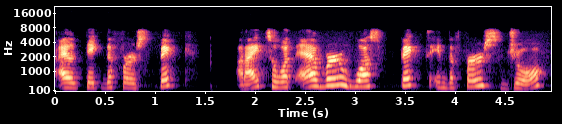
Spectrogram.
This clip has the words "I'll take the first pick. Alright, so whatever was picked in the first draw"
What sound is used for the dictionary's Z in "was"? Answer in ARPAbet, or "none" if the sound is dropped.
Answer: S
